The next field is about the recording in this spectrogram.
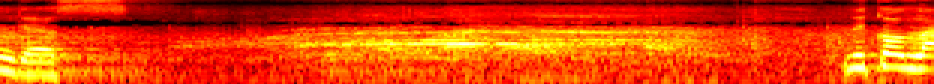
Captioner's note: crowd cheering and applauding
